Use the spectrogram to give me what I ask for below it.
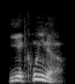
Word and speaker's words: D'Aquino: pronunciation of this, but he's played by John D'Aquino. I know that's wrong. Brian, correct me. D'Aquino.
